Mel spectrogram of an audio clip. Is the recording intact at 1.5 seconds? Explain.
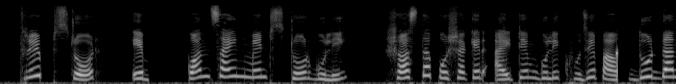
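No. Damaged data in the compressed stream, from 1.47 to 1.49 s, makes the decoder lose frame sync, leaving a brief chirp, squawk, click or short hole in the speech.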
